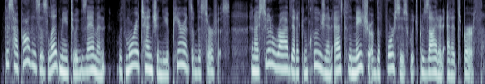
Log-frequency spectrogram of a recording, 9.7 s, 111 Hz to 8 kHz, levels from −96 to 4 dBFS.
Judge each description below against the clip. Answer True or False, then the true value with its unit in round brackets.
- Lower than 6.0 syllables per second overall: False (6.3 syllables/s)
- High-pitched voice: True (230 Hz)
